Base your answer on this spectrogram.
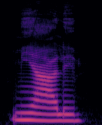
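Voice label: "miali", female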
